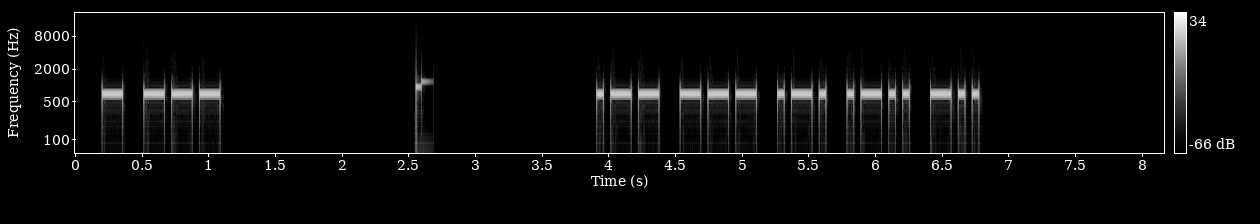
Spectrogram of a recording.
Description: Morse code, heard as a keyed tone, about 22 wpm, 700 Hz. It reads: TO WORLD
